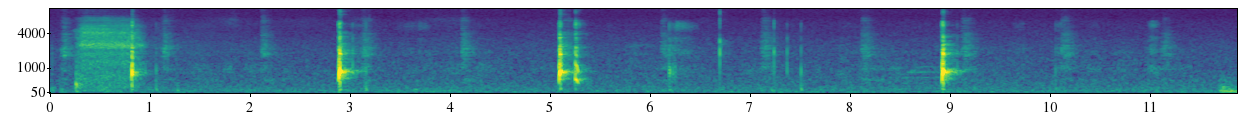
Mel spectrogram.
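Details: 8-week-old baby boy with hiccups: quiet, sharp little hiccups, irregularly spaced at about 16 a minute.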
